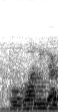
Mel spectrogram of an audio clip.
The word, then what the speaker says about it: bubónica: Bueno, los cuadros clínicos que presenta esta enfermedad, uno de ellos es la famosa peste bubónica, bubónica con B larga, con acento en la O.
